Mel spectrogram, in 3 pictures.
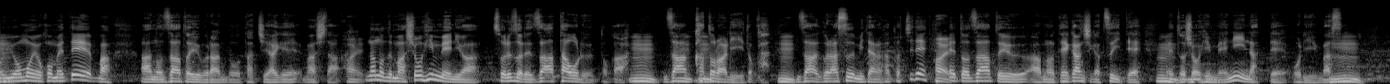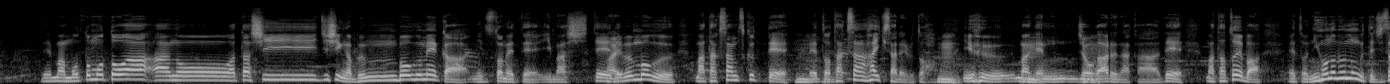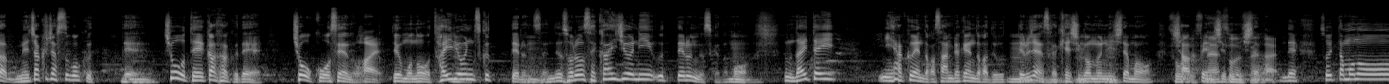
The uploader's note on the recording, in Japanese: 恵比寿で行われた中川政七商店主催の小売店向け展示会「大日本市」の現場レポート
